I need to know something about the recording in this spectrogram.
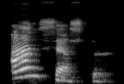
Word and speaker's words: ancestor: is ancestor that uh the accent is on the first syllable not ancestor 47 complete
